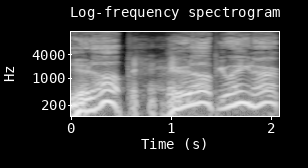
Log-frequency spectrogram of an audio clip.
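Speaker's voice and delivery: mock coach voice, high, drawn-out screaming. Retelling how Bodine yelled at injured players on the field, retelling Bodine screaming. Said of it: "he's screaming at you".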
